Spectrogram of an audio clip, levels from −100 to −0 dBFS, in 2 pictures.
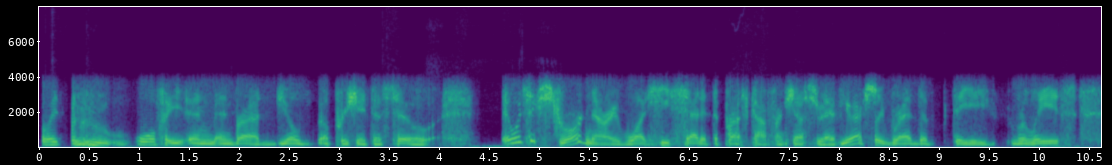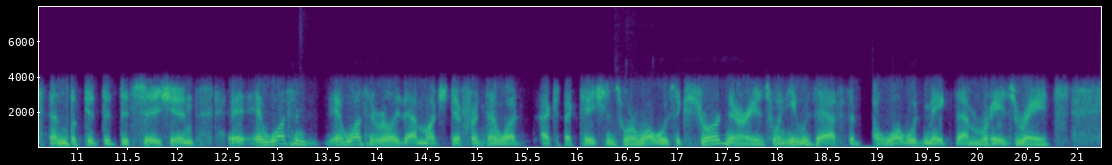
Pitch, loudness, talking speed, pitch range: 110 Hz, -30 LUFS, 170 wpm, 100-140 Hz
